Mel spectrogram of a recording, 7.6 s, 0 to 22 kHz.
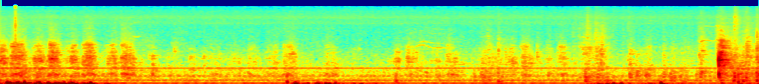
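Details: Bulka, a 3.5-year-old 100 lb American Bulldog, and Maxwell, an 11-month-old 25 lb Beagle, wrestling on a sofa indoors; quick breathy panting and huffing bursts, some louder thumps and grunts, under a steady low electrical hum.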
